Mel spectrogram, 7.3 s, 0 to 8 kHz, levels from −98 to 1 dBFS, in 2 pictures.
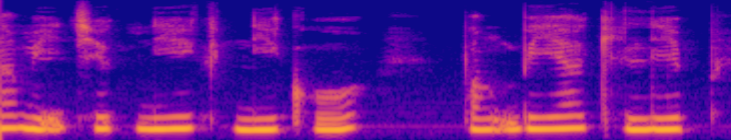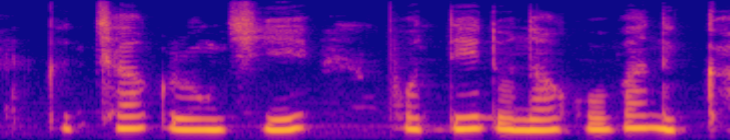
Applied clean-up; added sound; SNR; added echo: none; none; none; none.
